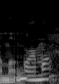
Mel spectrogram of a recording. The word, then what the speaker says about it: Armonk: chance for a new career, you moved to Armonk, New York. Did I pronounce that correctly? Yep, Armonk.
